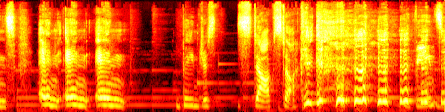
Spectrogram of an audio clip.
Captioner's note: laughs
